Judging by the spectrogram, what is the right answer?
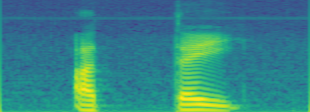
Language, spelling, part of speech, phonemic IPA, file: Tamil, அத்தை, noun, /ɐt̪ːɐɪ̯/, Ta-அத்தை.ogg
- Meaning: 1. paternal aunt 2. wife of maternal uncle 3. mother-in-law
